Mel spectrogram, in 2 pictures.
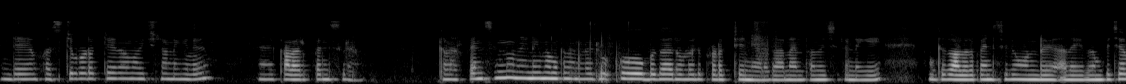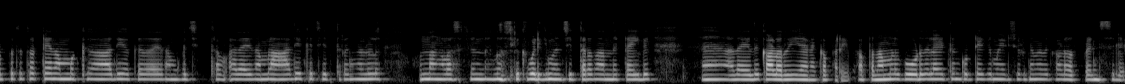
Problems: none marked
